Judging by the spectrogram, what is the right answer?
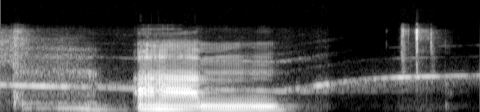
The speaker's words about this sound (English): Probably you can already hear in the background the sirens coming for them. It's a little New York-style interruption.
